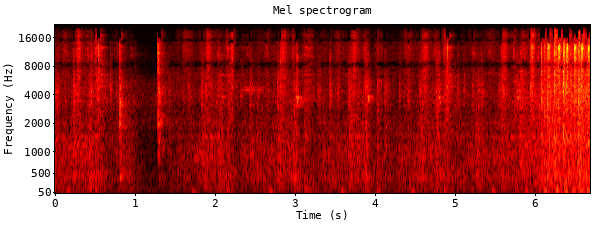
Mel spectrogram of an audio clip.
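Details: Late-1960s to early-1970s IH Cub Cadet 126 single-cylinder, long-stored and being revived, carb possibly needing tuning: putter around 220 beats a minute wandering and surging as the unsecured throttle moves freely; uneven running from unsecured throttle.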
